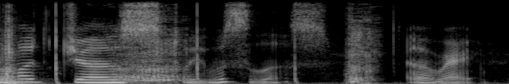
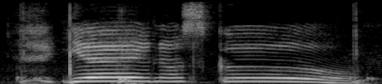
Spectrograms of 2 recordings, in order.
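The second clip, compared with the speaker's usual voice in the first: cheer; 6 semitones higher, 3 dB louder, much slower than usual. Real, not acted. Cheering about the snow day.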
